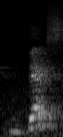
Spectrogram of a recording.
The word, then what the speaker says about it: debts: डेट्स जब हम लिखते हैं तो बी लिखते हैं बट इट is silent, so इट is called as बैड डेट्स.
